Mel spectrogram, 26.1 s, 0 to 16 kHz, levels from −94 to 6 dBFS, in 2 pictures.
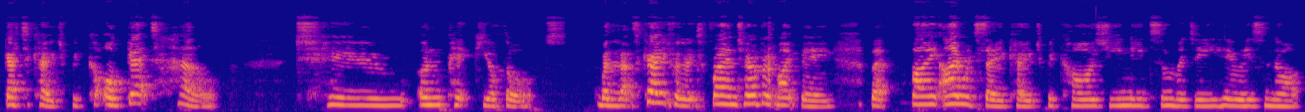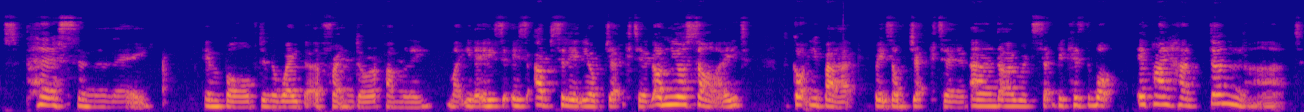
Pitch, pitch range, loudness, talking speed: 220 Hz, 200-245 Hz, -25 LUFS, 170 wpm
